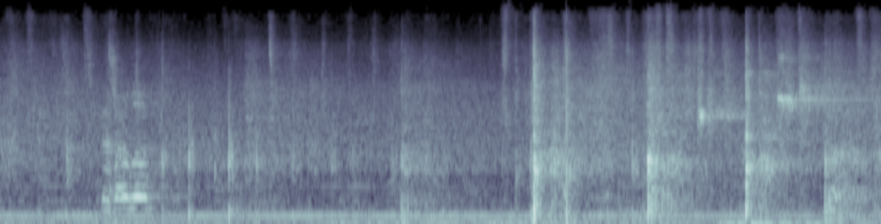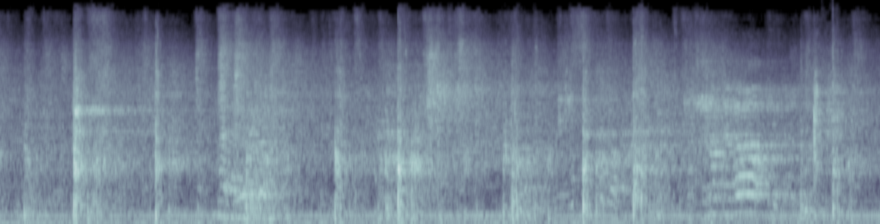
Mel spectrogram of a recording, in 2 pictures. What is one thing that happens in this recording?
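Sneakers squeak on a court.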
